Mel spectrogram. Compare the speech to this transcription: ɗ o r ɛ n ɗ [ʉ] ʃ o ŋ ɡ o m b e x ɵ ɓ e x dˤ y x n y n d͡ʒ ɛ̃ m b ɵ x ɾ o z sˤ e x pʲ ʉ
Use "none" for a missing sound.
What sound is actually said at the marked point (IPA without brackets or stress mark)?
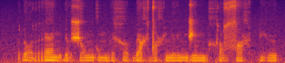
ʉ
